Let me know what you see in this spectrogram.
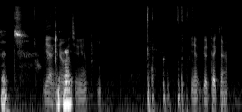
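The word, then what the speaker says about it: Iñárritu: Um, Inaratu, I think that's how you pronounce it. Yeah, Inarritu, yeah.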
